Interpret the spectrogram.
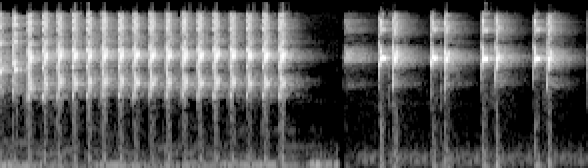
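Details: Lovebird sound used as a lure to draw other lovebirds into calling back: two seconds of rapid, bright ngekek chattering, a short pause, then separate sharp high chirps at uneven intervals.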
